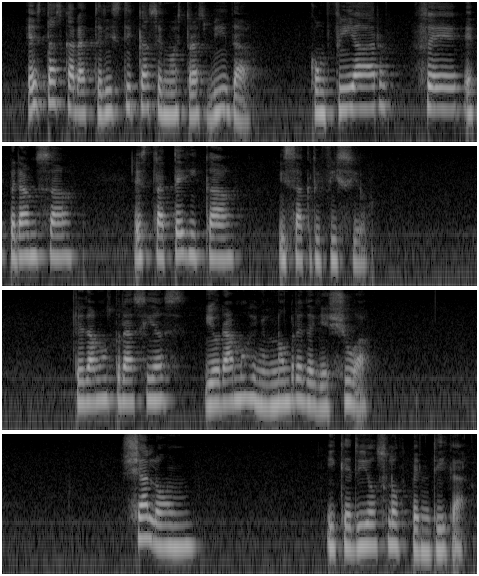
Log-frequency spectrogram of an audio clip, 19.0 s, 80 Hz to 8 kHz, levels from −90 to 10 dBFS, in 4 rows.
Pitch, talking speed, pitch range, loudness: 210 Hz, 85 wpm, 195-220 Hz, -33 LUFS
